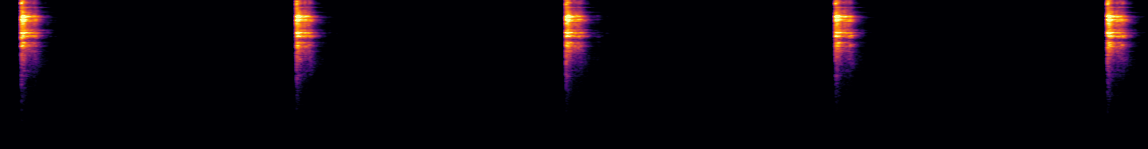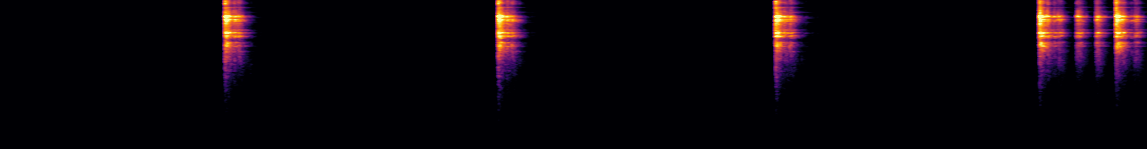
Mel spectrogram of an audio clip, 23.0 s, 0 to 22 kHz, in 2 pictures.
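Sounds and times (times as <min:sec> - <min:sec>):
instrumental tambourine: 0:00.2 - 0:00.6, 0:05.7 - 0:06.1, 0:11.1 - 0:11.5, 0:13.7 - 0:14.2, 0:16.5 - 0:16.9, 0:19.2 - 0:19.7, 0:21.9 - 0:22.9.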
